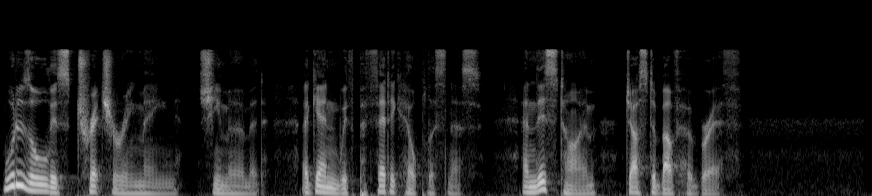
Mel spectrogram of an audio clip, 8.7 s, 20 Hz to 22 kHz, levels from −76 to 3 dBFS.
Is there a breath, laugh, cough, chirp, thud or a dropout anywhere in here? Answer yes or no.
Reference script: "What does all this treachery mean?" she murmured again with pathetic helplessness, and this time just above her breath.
no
